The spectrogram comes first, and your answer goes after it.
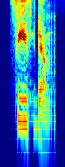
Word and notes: fiefdom: Indian

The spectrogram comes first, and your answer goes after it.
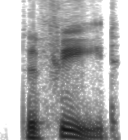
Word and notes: defeat: American English

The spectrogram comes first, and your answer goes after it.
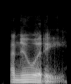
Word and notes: annuity: American English

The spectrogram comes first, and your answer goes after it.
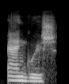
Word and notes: anguish: Indian

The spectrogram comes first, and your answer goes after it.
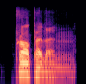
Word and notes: propylon: British English

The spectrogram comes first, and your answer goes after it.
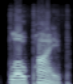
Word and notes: blowpipe: American English

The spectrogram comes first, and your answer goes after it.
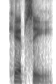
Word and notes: kipsie: American English

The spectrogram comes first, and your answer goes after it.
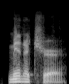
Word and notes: miniature: American English

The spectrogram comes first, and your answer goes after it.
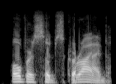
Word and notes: oversubscribe: American English

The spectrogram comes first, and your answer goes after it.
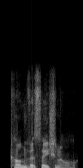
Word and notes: conversational: British English

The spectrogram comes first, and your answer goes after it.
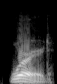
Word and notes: word: American English

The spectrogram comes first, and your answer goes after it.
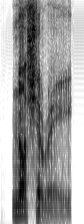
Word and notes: noshery: British English

